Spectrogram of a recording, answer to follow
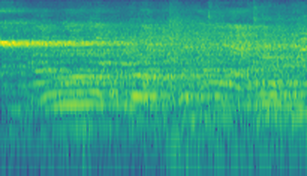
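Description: A referee's whistle blown once at the start, a short steady blast, followed by a handball bouncing on the court floor in a reverberant sports hall.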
